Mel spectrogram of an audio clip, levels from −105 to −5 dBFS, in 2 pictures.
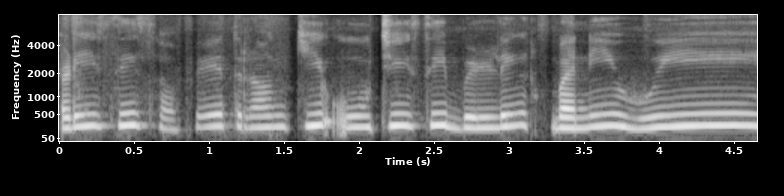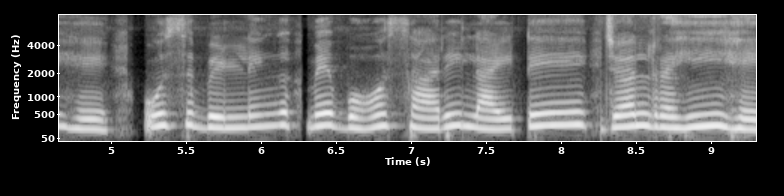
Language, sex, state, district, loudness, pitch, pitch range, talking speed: Hindi, female, Bihar, Jahanabad, -20 LUFS, 240 Hz, 220-260 Hz, 130 wpm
